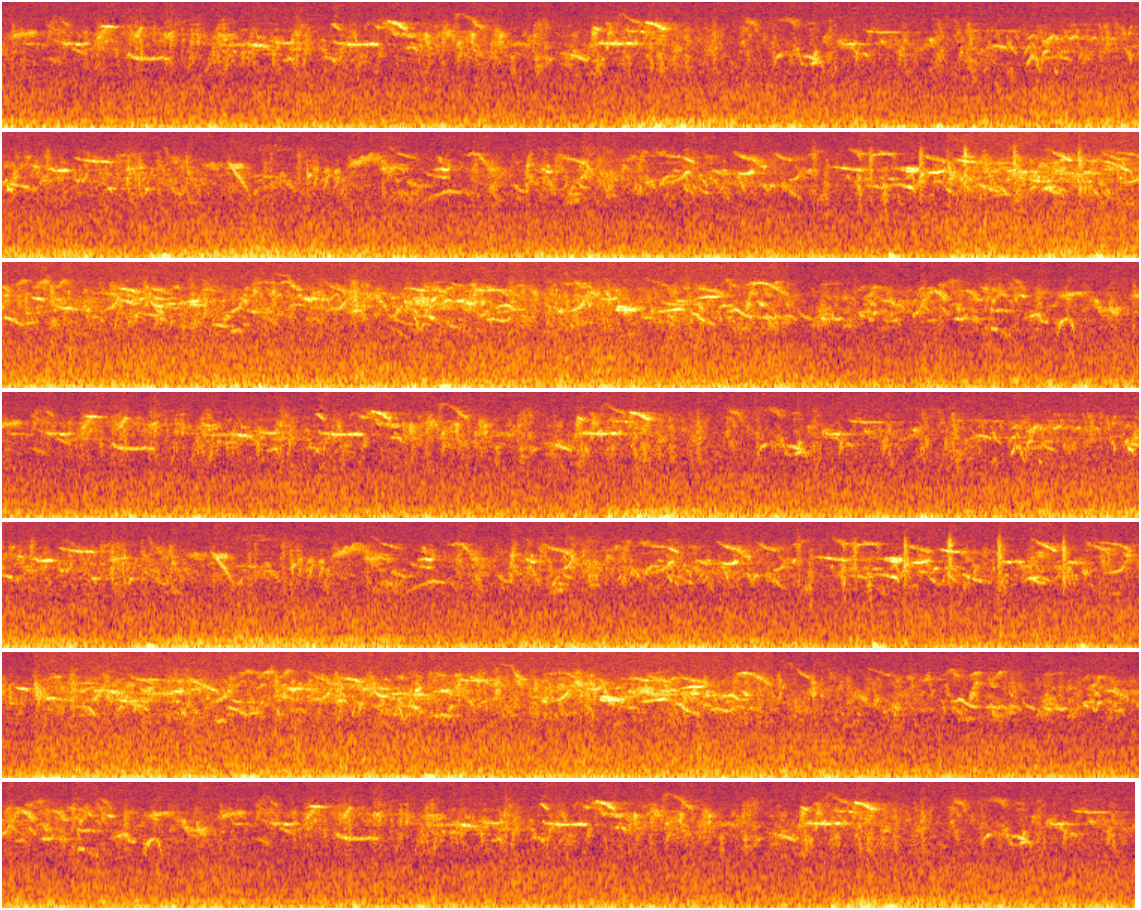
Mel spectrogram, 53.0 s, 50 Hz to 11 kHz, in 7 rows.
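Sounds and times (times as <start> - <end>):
birds chirping in chorus: 0.0 - 53.0.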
